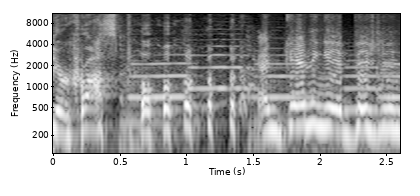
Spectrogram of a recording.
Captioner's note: laughing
